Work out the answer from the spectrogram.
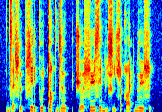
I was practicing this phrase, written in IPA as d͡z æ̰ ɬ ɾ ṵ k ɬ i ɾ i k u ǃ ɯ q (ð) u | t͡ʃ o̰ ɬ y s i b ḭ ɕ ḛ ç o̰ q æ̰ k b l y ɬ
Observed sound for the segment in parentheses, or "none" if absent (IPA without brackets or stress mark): d͡z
